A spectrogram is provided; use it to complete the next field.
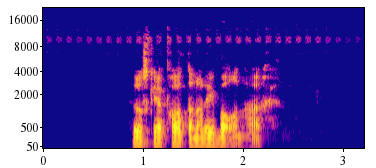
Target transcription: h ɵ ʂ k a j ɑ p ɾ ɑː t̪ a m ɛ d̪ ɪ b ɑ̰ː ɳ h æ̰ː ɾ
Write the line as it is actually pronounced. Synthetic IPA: h ɵ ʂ k a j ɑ pʰ ɾ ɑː t̪ a m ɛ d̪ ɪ b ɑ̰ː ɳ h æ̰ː ɾ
